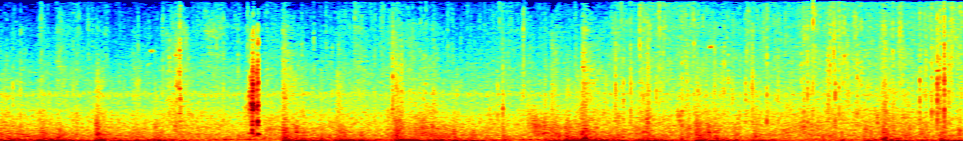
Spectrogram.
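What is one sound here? Fires crackle and roar steadily.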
